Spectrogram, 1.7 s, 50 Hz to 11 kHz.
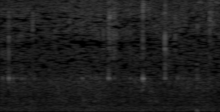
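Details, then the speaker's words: Phase-change cooler on an overclocked Ryzen 7 3800X, just switched off after running at about -60C because of humidity: soft irregular ticks and drips over a faint hiss, like water dripping, from refrigerant evaporating inside the cooler. Normal. "kind of like water dripping that is the the actual sound of the cool and evaporating inside the face core"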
